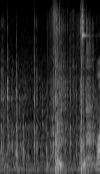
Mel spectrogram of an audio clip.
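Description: Rustling handling noise with a few clicks and two dull thumps, about a second in and a little past halfway, followed right at the end by a startled "whoa".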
